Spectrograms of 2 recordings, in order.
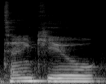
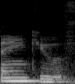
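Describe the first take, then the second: First: Thank begins with a hard t sound. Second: Thank begins with a soft th sound. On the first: "vai se transformar em T" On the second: "a versão não vozeada dele"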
